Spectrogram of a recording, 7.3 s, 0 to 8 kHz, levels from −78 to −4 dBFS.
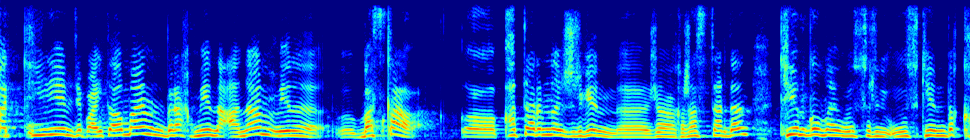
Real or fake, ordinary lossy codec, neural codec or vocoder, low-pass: fake; none; codec, 16 kHz, 4 kbps, X-Codec, HuBERT features, trained on balanced general audio; none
